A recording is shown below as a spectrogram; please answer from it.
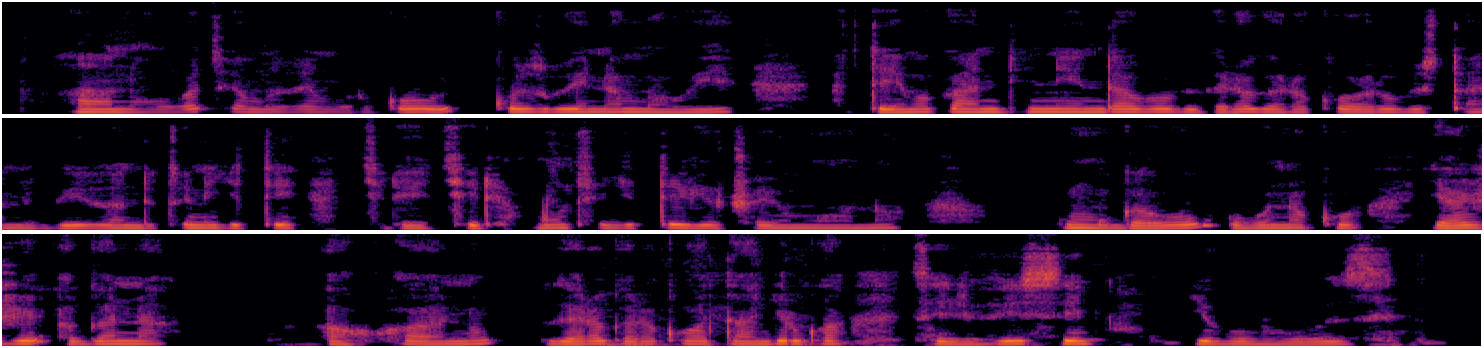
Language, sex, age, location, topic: Kinyarwanda, female, 36-49, Kigali, health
